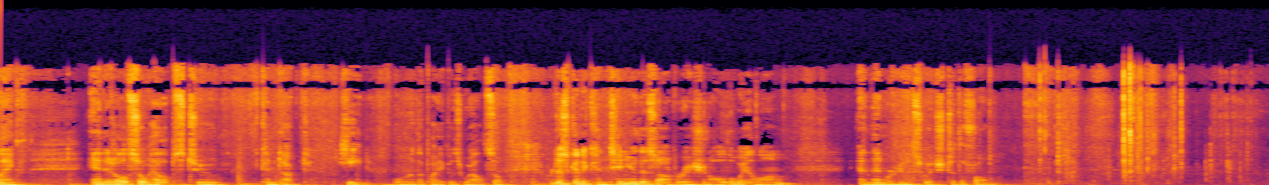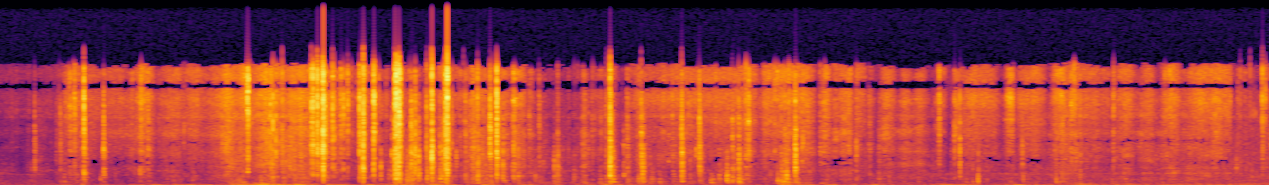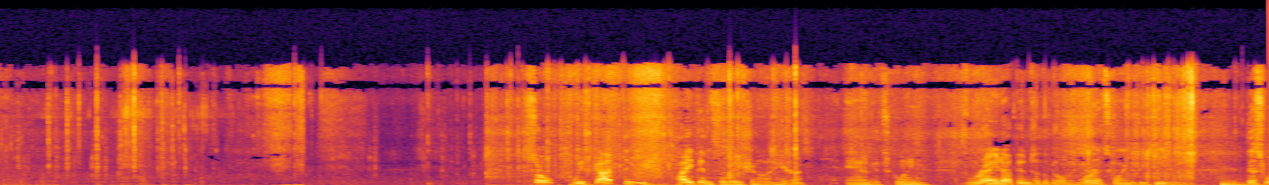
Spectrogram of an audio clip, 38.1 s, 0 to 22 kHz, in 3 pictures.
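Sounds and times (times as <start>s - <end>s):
foil tape crinkling and scraping: 10.2s - 38.0s.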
